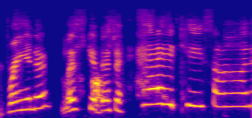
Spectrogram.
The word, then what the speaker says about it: Keicon: Is it pronounced Kaikon or am I wrong in that? You are wrong in that. It's pronounced. Yes. Kissan.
